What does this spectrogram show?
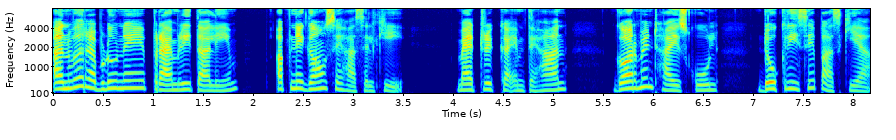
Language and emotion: Urdu, neutral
